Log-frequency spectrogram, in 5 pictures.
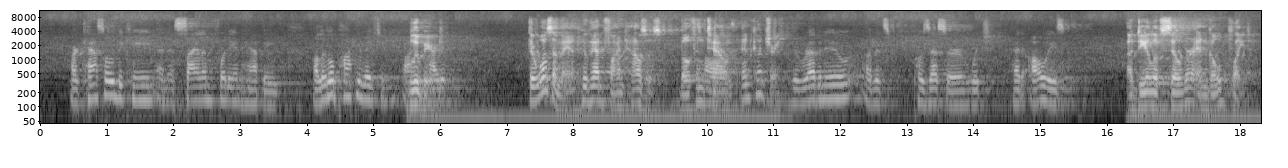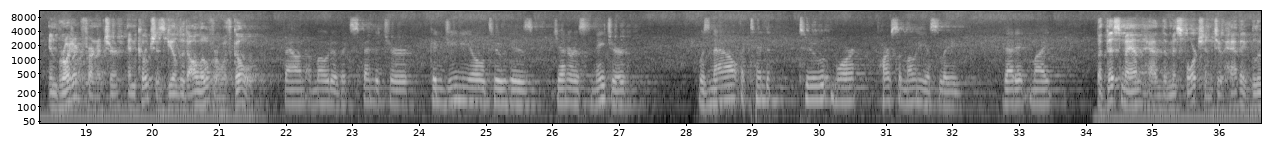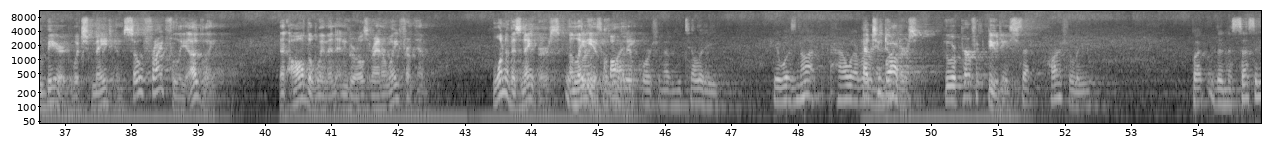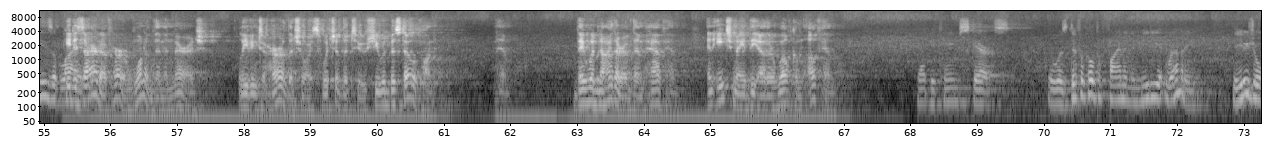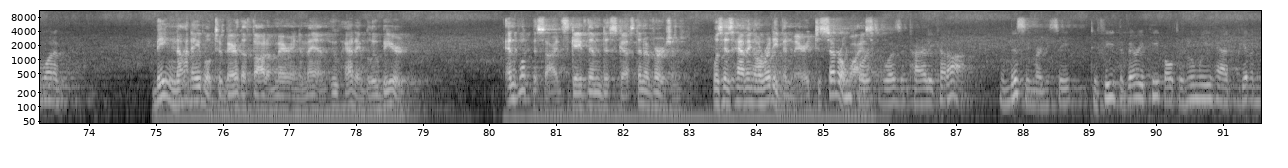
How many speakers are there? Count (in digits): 2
